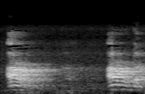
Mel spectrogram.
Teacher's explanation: Cara nak buat ra tebal, masa kita sebut ar tadi tu, lidah kita ke belakang sedikit.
